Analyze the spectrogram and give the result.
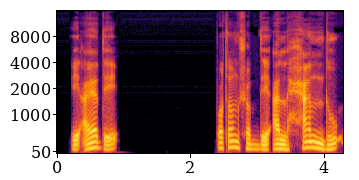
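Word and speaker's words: الحمد: এই আয়াতে প্রথম শব্দে আলহামদু এ জায়গায় আমরা হাকে হা বলে ফেলি। অনেক সময় আমাদের উচ্চারণটা শোনায় আলহামদু। যেটি সঠিক নয়। সঠিক উচ্চারণ হচ্ছে আলহামদু বড় হা।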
